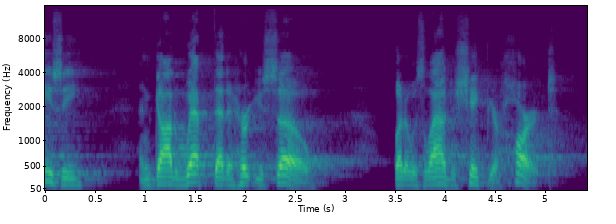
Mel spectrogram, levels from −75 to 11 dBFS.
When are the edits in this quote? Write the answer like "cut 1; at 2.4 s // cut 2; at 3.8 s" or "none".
none

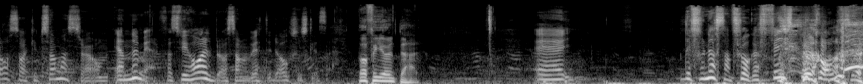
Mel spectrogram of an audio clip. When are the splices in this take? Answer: cut 1; at 1.1 s // cut 2; at 4.0 s // cut 3; at 6.8 s

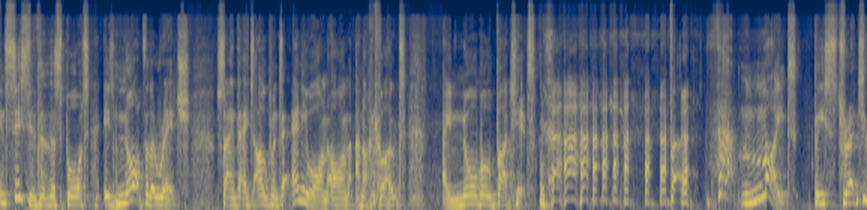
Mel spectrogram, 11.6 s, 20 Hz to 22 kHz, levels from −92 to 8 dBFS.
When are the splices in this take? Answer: cut 1; at 1.9 s

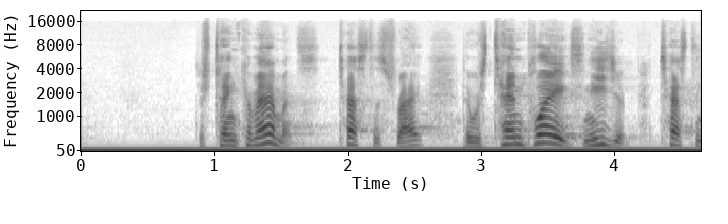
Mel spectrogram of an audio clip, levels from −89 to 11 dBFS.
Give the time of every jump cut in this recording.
none

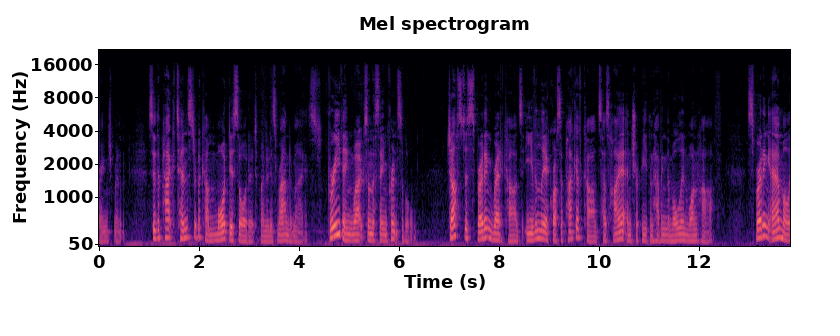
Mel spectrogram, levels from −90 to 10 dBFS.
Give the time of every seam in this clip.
cut 1; at 4.5 s

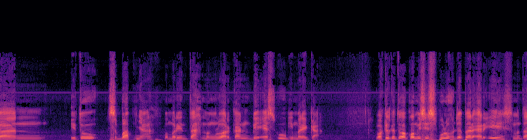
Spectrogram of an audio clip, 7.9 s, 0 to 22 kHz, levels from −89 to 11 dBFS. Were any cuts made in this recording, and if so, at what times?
cut 1; at 1.5 s // cut 2; at 4.3 s

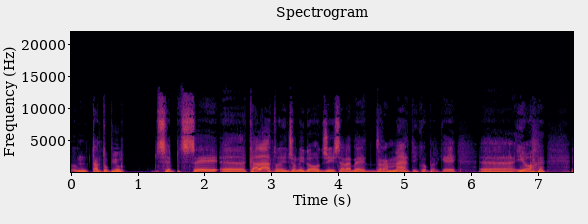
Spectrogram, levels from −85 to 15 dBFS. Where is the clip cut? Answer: none

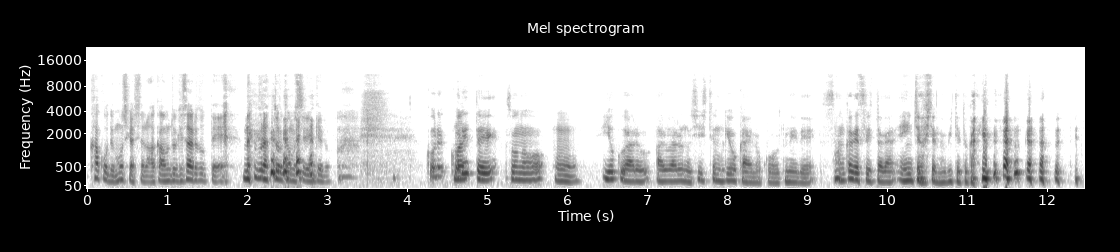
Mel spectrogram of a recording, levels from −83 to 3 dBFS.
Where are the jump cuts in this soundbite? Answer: cut 1; at 3.4 s // cut 2; at 5.8 s // cut 3; at 6.3 s // cut 4; at 9.1 s

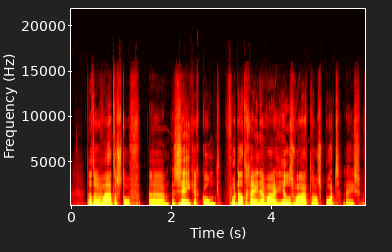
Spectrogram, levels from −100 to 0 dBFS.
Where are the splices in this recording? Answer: cut 1; at 3.0 s

